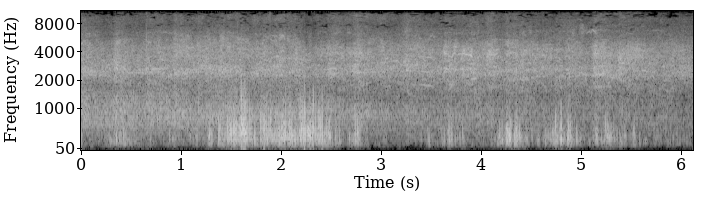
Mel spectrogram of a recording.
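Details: Flying-foxes (megabats) at Boonah, Queensland, Australia, recorded 2 January 2014: harsh squealing and chattering bursts rise and fall irregularly over a steady, high, hissing wash of background sound.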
